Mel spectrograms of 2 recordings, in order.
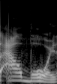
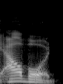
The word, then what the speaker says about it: Alvord: void I'm telling you the old-timers say Al void up there but there's no I in that so I would split the difference and and pronounce the I like an a Alvord just so that when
